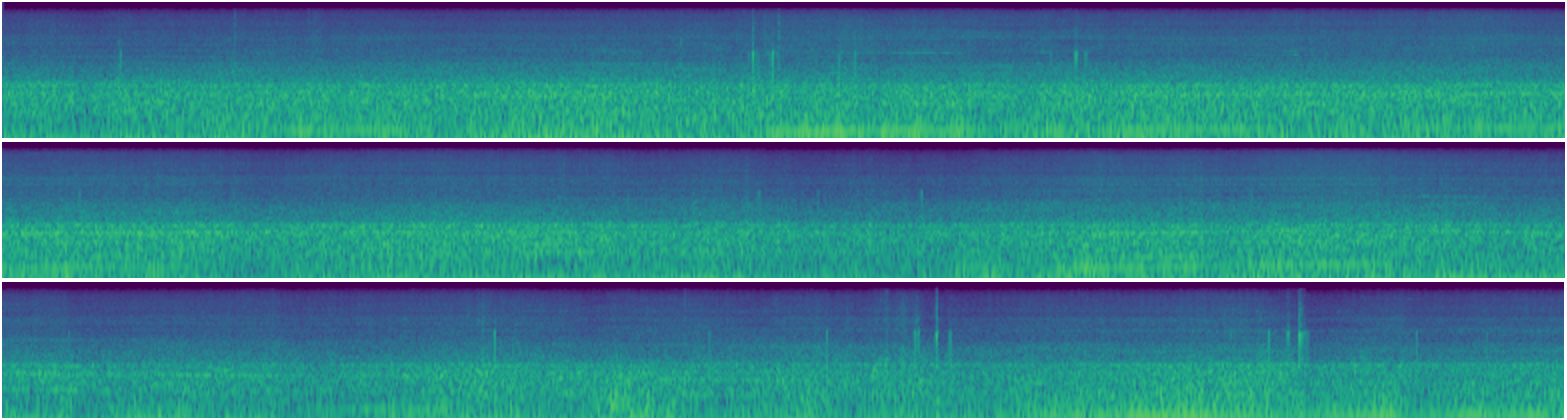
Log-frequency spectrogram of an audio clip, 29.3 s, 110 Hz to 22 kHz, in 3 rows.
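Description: Triumph Trident 660's inline three-cylinder engine running at cruising speed in fourth gear, its note shifting up and down a few times with the throttle, under a steady rush of wind.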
